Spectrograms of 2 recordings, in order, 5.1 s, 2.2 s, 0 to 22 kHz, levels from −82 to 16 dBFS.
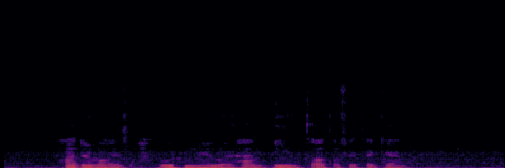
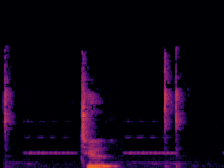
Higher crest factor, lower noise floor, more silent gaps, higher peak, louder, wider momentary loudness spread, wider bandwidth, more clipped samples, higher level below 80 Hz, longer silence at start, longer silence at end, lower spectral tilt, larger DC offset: second, 16 dB vs 24 dB; first, -60 dBFS vs -51 dBFS; neither; second, -24 dBFS vs -4 dBFS; second, -39 LUFS vs -25 LUFS; second, 16 LU vs 19 LU; second, 10.5 kHz vs 16 kHz; neither; first, -58 dBFS vs -76 dBFS; about the same, 0.05 s vs 0.05 s; second, 0 s vs 0.4 s; first, -9 dB/octave vs -2.5 dB/octave; neither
